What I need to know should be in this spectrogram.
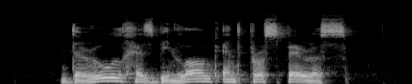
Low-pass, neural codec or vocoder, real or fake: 10.8 kHz; none; real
